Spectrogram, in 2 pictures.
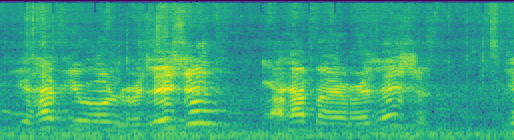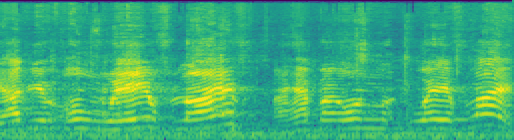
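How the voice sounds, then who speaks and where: Noticeable background noise accompanies a man speaking with a non-native accent. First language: not English. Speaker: rally speaker. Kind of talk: public speech.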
